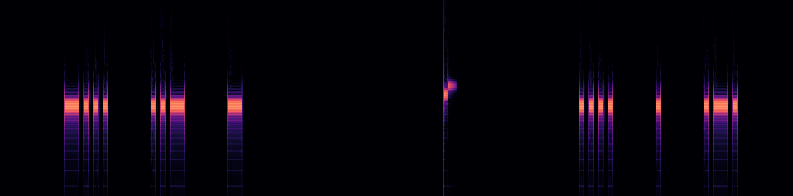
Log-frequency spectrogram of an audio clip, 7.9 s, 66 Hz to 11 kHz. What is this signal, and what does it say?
Morse code, heard as a keyed tone, about 25 wpm, spaced as for 14 wpm, 700 Hz. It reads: BUT HER
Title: 3x Character Spacing - Top 100 Words - 25wpm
